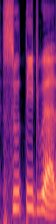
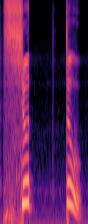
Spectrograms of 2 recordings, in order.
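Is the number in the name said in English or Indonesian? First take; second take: Indonesian; English. First: The number is said as Indonesian 'dua'. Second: The number is said as English 'two'. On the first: The speaker calls it wrong. "cara bacanya itu bukan Suti dua" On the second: The speaker calls it right. "tapi adalah Sutu"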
